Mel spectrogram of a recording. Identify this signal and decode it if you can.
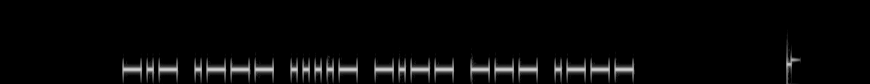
Morse code, heard as a keyed tone, about 20 wpm, 700 Hz. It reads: KJ4YOJ
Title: USA Call Signs - 6 Characters - 3x Character Spacing - 20wpm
